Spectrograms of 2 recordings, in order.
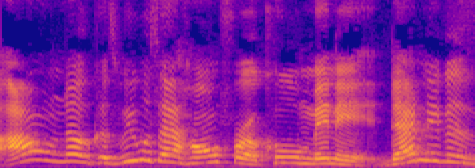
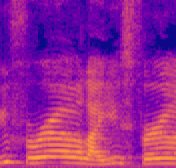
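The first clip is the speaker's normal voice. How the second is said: usual speaking voice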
